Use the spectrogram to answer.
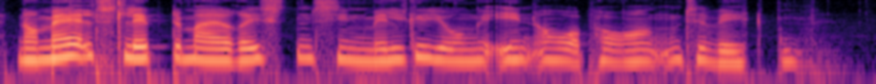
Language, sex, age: Danish, female, 69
